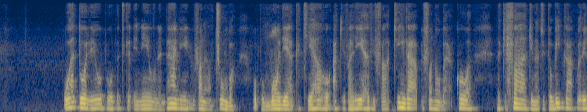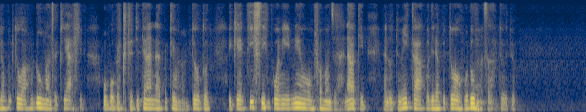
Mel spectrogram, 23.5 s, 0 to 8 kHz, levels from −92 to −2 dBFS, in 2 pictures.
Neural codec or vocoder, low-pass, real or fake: codec, 16 kHz, 1.1 kbps, Voila-Tokenizer; 7.2 kHz; fake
